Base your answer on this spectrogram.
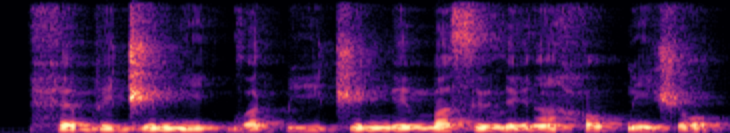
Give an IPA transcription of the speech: h ɛ˦ b e˧ d͡ʒ e˦ ŋ ĩ˧ | ɡʷ a˨ k͡p iː˨ t͡ʃ e˦ ŋ e˦ m a˦ s ɨ˦ l e˨ ɾ ã˦ h ɔ˦ k͡p ĩ˨ ʃ ɔ˨

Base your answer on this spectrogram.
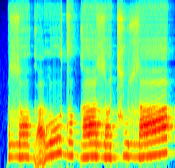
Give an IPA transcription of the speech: ɮ ʌ ɡ a̰ l o d ʌ ɡ a ɮ ʌ t͡ɕ u ɮ a

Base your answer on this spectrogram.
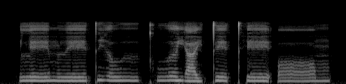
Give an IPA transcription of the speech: l eː˧ m ʋ eː˩˧ t̪ i˥˨ ə̯ ʋ ɯː˧ kʰ u˧˥ ə̯ j a˩ j t̪ e˥˨ t̪ʰ eː˧˩ ʔ ɔː˩˧ m

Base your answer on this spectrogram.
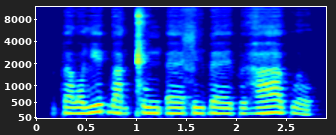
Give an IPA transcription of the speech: p ɛ lˠ u lʲ e ʔ b a ɡ ǁ u ɲ ʔ ɛː ɬ i ɓ ɛː e̯ p ʏ ɦ aː kʷ ə o̯

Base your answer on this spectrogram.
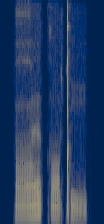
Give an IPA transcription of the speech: ʕ œ k ɔ ǃ i

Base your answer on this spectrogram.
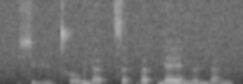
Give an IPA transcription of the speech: s yː˨˩ t̪ʰ o˨˥ w j ɐ˨˥ t̚ t͡s ɐ˨ k̚ w ɐ˥ p̚ j ɛː˧ n̪ ɵ˨˥ ɥ j ɐ˨˩ n

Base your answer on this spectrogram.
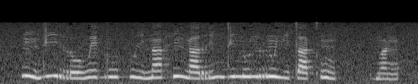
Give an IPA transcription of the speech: ɾ ĩ˦˨ d iː˦ r oː˨ w e˦ ɡ uː˦ kʷ iː˦˨ n ã˦ h ĩ˦ ŋ aː˨ r i˦ ŋ d i˦ n uː˦ n r ũ˦ j i˨ t a˨ kʼ ũ˦˨ | b ã˨ ŋ

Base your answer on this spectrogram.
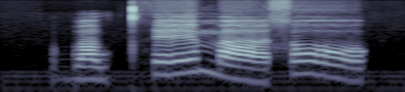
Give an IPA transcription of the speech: b a˩ w t̪ʰ ɛː˧˥ m aː˧˩ s ɔː˥˨

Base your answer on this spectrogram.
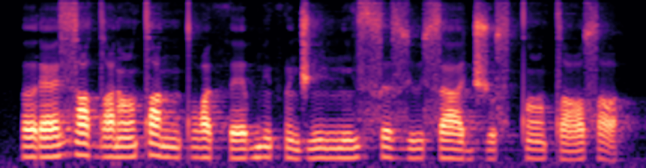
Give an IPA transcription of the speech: ɐ ɾ æ z ɛ dˤ æ ɾ õ tˤ a n ɐ̃ tˤ β ɘ θ ɛ b ĩ θ ə̃ d͡ʒ ĩ n ĩ z s ə z ʉ s a d͡ʒ o s tˤ õ tˤ ʉ sˤ ɐ

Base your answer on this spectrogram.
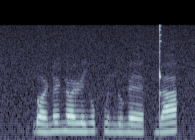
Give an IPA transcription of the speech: ɠ ʌ ɳ ɛ ɳ ʌ ɭ i o̯ p ɯ n u ɳ ɛ | ɖ a

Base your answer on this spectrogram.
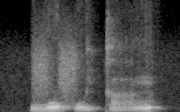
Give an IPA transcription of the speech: v o˧˥ f o˨˩˨ j k a˨˩˦ ŋ

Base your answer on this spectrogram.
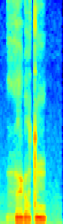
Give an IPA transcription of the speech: h ɯ ɽ o t ũ

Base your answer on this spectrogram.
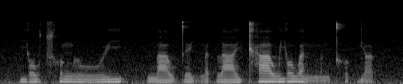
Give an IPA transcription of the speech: j o˨˧ w t͡sʰ ʊ˥ ŋ l uː˨˥ j | n̪ aː˨ w t̪ e˨˩ j ŋ ɐ˨˥ t̚ l aː˨˧ j kʰ aː˥ w j o˥ w ɐ˨˩ n ŋ ɐ˨˩ ŋ kʰ ʊ˧ k̚ j ɐ˧ k̚

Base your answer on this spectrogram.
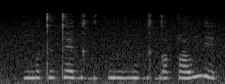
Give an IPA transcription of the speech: ŋʷ ə t ɯ t ɛ ɡ ə ɡ u kʷ j ɯ v u ɡ ə ɡ o q o ŋ e

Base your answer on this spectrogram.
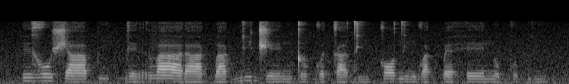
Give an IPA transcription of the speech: ɪ˦ ɣ o˦ ʃ aː˨ p i˨˦ ɡ͡b e˨ r β aː˦˨ ɾ aː˨ ɡ͡b a˨ ɡ͡b i˦ d͡ʒ eː˨ ŋ t ʊ˨˦ ɡʷ ɛ˨ k a˨ d iː˨ k ɔ˦ d ĩ˨ ɡʷ a˨ k͡p ɛ˨ h eː˦ n ʊ˨ b ʊ˨ ɓ i˦

